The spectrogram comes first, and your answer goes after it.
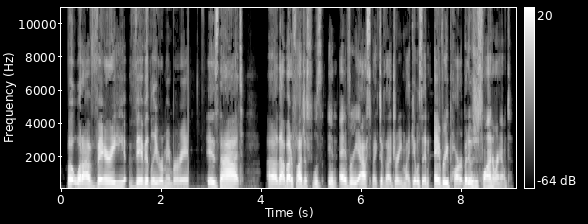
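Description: A woman with a Southern US accent speaks at a medium pitch with ordinary pitch variation, in a dry, close, very clean recording with a silent background and no echo. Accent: Southern US drawl. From US South. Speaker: podcast host. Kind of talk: casual chat. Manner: casual, many fillers.

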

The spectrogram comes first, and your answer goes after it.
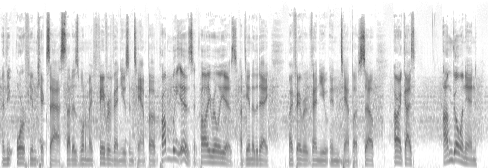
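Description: With an American accent, a man talks at a very fast pace in a fairly low pitch with ordinary pitch variation, noticeable background noise behind him. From Miami Beach, Florida. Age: 40s. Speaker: podcast host and producer. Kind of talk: casual chat.

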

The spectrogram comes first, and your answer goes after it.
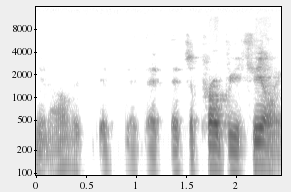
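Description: The man talks at a fairly slow pace. The sound is dry and close, with no echo. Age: 60s. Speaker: meditation teacher. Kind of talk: dharma talk. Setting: video call.

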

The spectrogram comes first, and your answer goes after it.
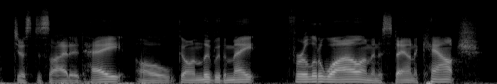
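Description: On a very clean recording with a silent background, a man is talking. He has a fairly low pitch and an Australian accent. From Australia, Melbourne. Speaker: esports commentator. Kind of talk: casual chat.

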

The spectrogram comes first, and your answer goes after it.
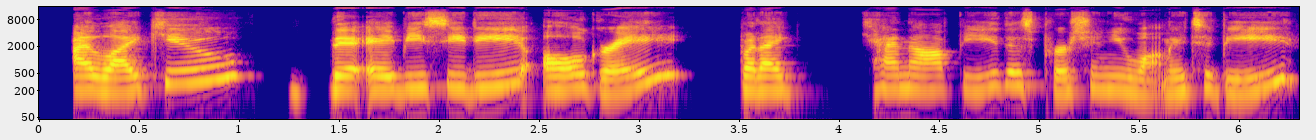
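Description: Her pitch fairly high with ordinary variation, a woman speaks in an ordinary speaking voice in a very clean recording with a silent background. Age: 30s. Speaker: podcast host, interviewed as guest. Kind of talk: casual chat.

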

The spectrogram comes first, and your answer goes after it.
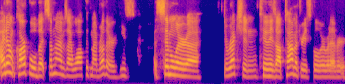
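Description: Speaking at a fairly quick pace with an American accent and ordinary pitch variation, the voice sounds dry and close with no echo over a quiet background. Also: woman, medium pitch for a woman. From North Carolina. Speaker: dental student. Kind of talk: casual chat. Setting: video call. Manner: laughs a lot; loud.

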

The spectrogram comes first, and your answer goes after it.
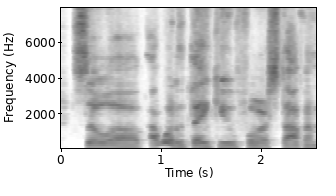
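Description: A man's fairly high voice with an American accent against a quiet background. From Alabama. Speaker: podcast host. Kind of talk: scripted intro; casual interview. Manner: relaxed slangy.

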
